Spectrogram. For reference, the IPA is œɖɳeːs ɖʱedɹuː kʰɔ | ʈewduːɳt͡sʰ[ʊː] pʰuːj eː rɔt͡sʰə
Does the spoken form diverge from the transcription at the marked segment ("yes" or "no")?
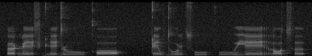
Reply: yes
